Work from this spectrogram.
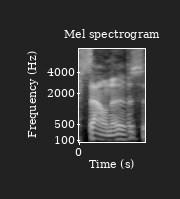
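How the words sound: It is said with a Finnish-style pronunciation.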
